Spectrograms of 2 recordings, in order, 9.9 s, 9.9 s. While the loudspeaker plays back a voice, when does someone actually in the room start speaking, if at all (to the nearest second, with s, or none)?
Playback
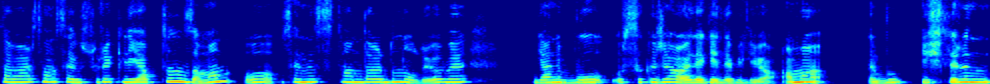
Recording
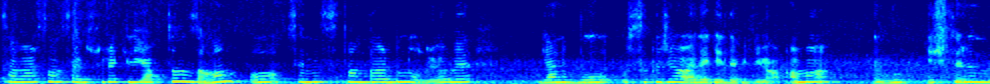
none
